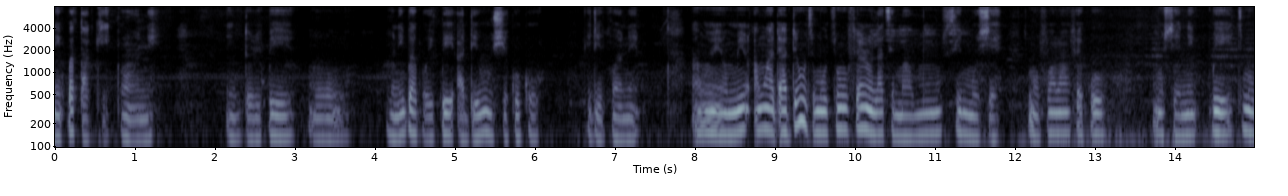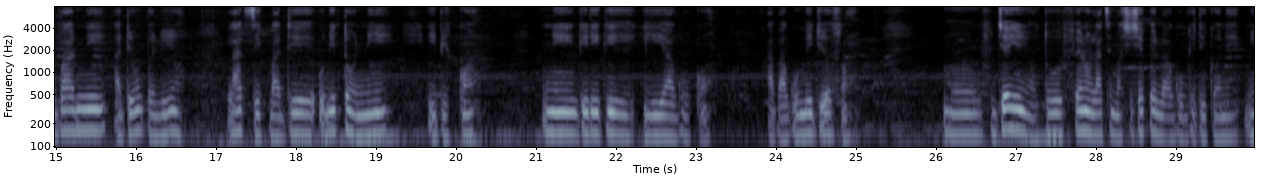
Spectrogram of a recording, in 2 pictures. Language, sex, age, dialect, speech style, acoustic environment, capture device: Yoruba, female, 25-34, Nigeria - Nigerian Standard, focused, silence, mobile / Linux / Chrome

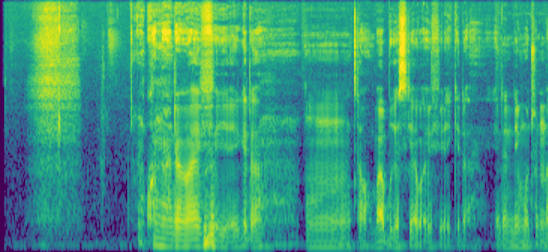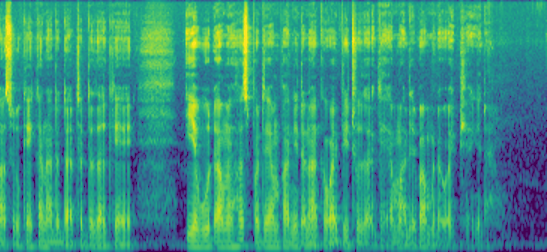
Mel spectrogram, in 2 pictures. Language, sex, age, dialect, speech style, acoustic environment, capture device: Hausa, male, 25-34, Nigeria - Kano, excited, silence, mobile / Linux / Chrome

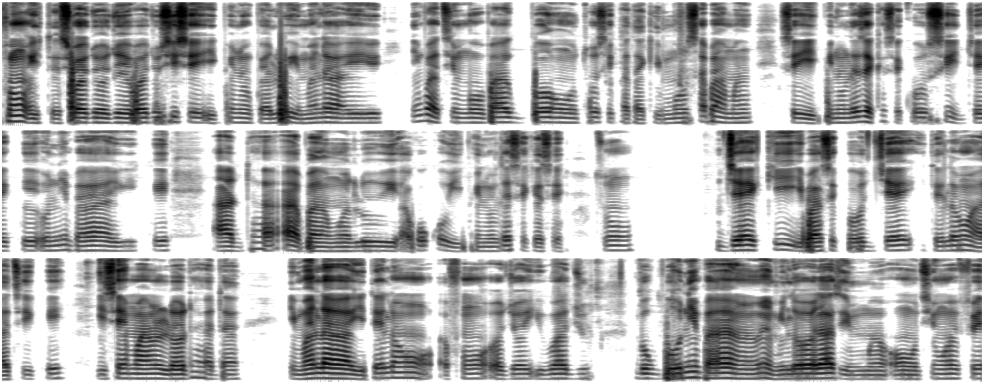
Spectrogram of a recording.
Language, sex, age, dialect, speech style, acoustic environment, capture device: Yoruba, male, 18-24, Nigeria - Lagos Yoruba, relaxed, silence; nature, mobile / Linux / Chrome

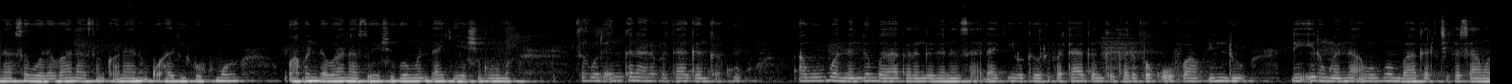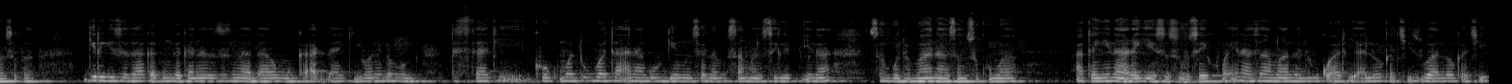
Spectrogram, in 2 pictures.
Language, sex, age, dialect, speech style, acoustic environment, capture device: Hausa, male, 25-34, Nigeria - Nigerian Standard, relaxed; tired; stressed; focused, nature; silence, mobile / Linux / Chrome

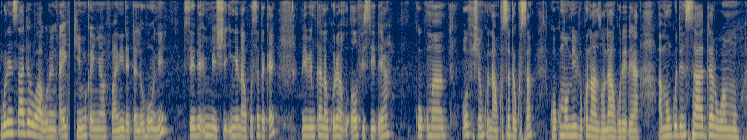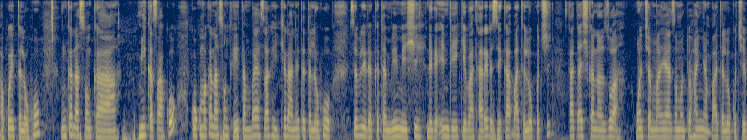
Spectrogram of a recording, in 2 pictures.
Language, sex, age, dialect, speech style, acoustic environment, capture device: Hausa, female, 25-34, Nigeria - Kano, focused; relaxed, silence, mobile / Linux / Chrome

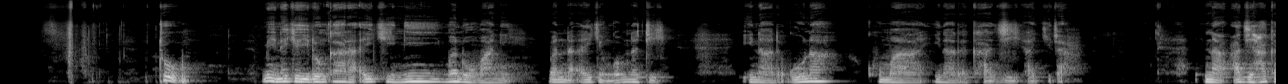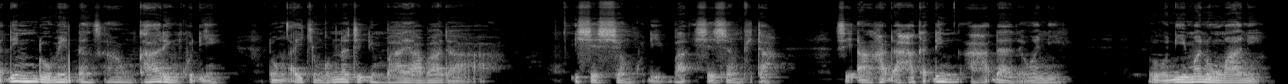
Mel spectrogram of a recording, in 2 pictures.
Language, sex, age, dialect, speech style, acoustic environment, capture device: Hausa, male, 25-34, Nigeria - Kano, focused, silence, mobile / Linux / Chrome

